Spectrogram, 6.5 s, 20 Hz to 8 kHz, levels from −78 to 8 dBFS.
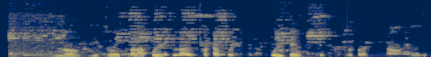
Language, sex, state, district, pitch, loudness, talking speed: Hindi, male, Bihar, Bhagalpur, 135 Hz, -17 LUFS, 110 wpm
